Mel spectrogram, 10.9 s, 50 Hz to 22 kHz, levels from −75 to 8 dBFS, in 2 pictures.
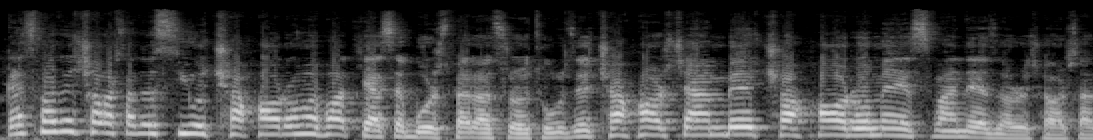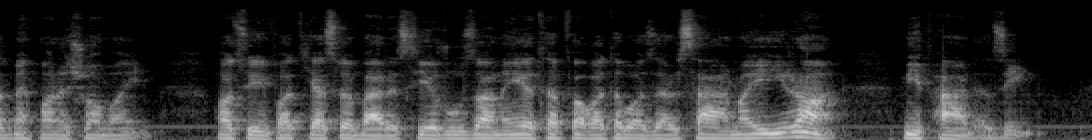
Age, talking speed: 30-49, 160 wpm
